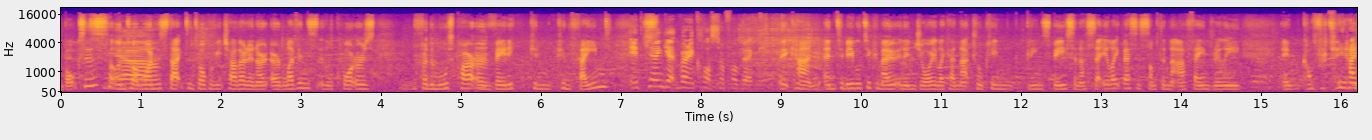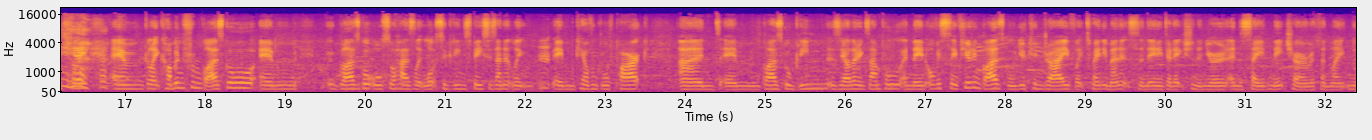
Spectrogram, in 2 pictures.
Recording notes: We recorded this episode on 24 September 2023, at Jardin du Luxembourg. We recorded this episode on 24 September 2023, at Jardin du Luxembourg.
